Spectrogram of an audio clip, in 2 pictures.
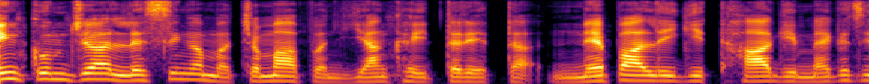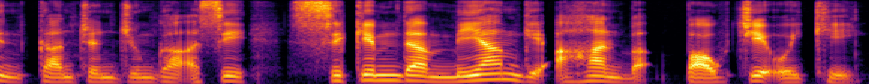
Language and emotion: Manipuri, neutral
